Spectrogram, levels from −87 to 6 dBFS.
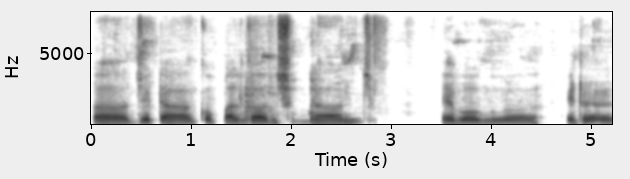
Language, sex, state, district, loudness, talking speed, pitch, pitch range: Bengali, male, West Bengal, Jhargram, -18 LUFS, 90 wpm, 175 Hz, 160-180 Hz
